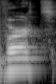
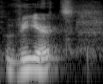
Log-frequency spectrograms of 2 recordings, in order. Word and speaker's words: Wirtz: And his name is Vertz, by the way. I've been told to pronounce it correctly. So, it isn't Vertz, it's Vietz. And I'm going to try my best to to pronounce that correctly.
